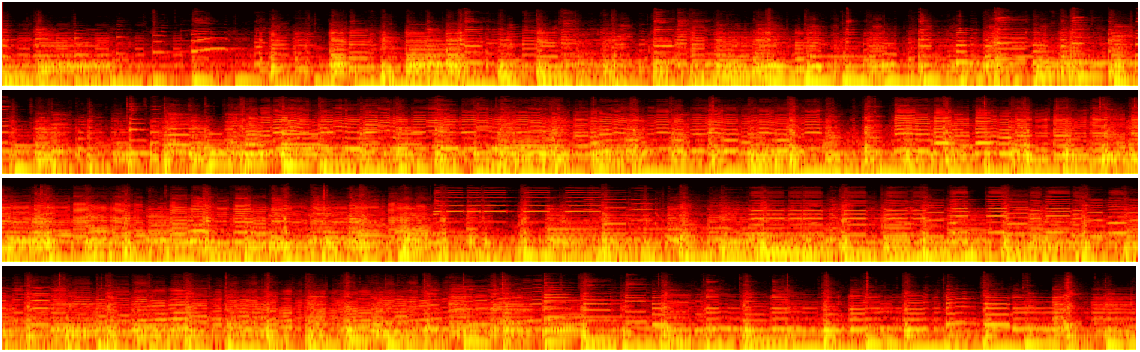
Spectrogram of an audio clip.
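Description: Gypsy jazz band playing live, with acoustic guitars and accordion in a driving swing.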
